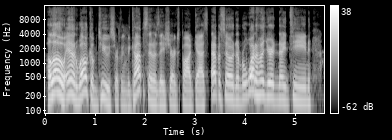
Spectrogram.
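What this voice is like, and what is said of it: Voice sounds sick. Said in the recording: “I'm just sick”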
